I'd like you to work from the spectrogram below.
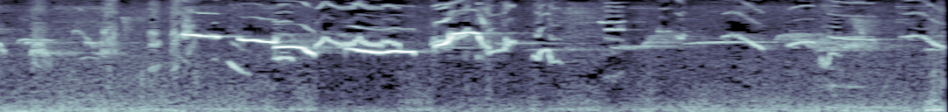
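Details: Oriental magpie-robin song with loud descending whistles, wavering warbled notes and quick chirps, then a long level whistle fading into softer twitters.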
